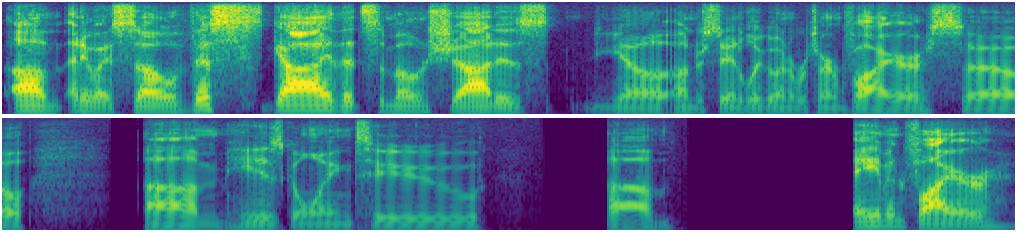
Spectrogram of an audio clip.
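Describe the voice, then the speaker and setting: Low-voiced man running a tabletop game. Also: fairly even intonation, takes it slowly, clear, resonant tone, no room sound, lo-fi sound. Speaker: game master. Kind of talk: casual tabletop game narration and rules talk.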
